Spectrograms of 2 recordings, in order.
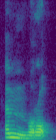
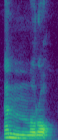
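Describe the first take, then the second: No difference in how they are said.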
